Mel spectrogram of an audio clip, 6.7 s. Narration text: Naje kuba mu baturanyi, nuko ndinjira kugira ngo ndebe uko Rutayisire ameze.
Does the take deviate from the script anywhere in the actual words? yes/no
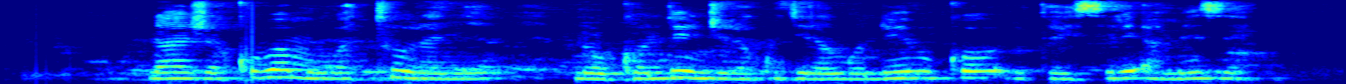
no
